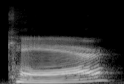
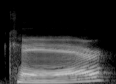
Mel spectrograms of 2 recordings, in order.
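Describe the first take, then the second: No difference in how they are said.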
